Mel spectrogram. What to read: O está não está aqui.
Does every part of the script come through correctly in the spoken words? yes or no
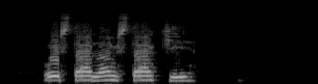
yes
